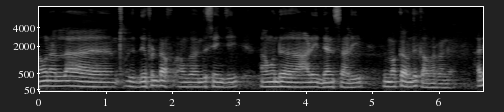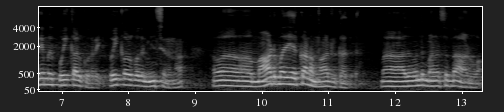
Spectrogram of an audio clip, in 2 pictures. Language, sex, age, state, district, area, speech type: Tamil, male, 45-60, Tamil Nadu, Salem, rural, spontaneous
